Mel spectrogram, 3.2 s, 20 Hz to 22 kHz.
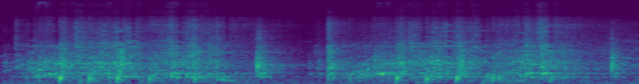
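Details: Toro 1132 snowblower pulled from bulk trash, engine cranking: quick, uneven chuffing and it never fires; no spark at the plug.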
